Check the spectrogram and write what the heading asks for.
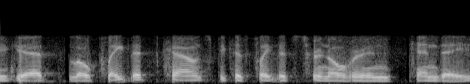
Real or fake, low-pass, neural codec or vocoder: real; 5.4 kHz; none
